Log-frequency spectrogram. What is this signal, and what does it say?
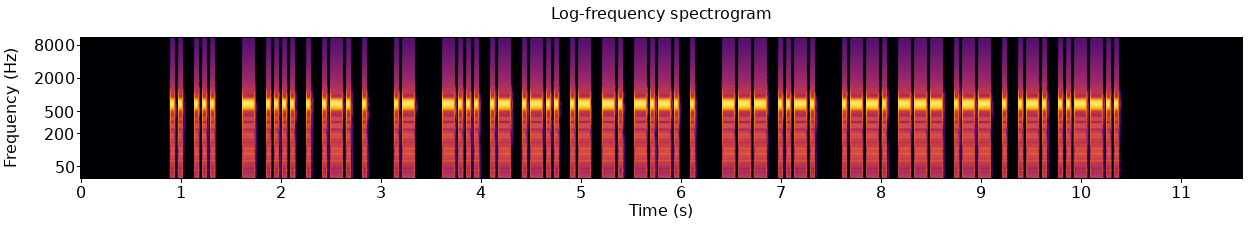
Morse code, heard as a keyed tone, about 30 wpm, 700 Hz. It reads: IS THERE A BALANCE OF POWER?
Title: Sentences from Top 1000 Words - Review Part 6 - 30wpm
